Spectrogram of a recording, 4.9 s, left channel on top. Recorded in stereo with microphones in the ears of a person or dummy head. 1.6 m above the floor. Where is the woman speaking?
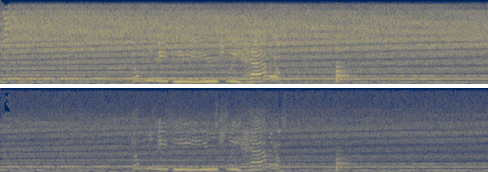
35° left (ahead or behind).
